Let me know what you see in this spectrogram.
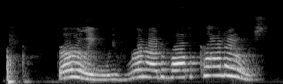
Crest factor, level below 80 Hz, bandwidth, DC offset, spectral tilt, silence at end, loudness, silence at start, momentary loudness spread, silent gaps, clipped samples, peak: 14 dB; -50 dBFS; 9 kHz; under 0.1%; -8 dB/octave; 0.25 s; -14 LUFS; 0.05 s; 9 LU; none; under 0.1%; -2 dBFS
